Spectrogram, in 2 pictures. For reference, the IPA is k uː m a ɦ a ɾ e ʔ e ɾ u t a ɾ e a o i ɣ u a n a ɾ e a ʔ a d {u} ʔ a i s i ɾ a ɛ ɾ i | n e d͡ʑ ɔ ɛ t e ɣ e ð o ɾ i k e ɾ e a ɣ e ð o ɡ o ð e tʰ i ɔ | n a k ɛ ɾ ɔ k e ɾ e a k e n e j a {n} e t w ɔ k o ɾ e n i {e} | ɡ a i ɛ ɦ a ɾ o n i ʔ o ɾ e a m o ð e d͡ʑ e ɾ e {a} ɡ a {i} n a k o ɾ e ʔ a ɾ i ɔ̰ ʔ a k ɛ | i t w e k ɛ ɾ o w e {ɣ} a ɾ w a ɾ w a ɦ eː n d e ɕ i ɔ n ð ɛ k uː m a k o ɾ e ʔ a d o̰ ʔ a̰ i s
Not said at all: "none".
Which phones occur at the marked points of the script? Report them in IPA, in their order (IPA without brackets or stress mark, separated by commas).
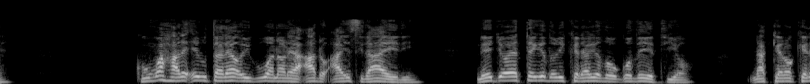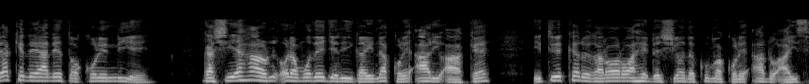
o, n, e, i, i, ɣ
